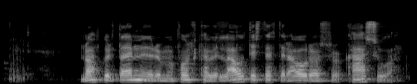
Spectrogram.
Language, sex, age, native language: Icelandic, male, 18-19, Icelandic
